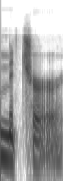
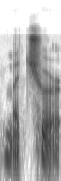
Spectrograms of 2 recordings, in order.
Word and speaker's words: mature: here because you have you can say ur or chur or tour so they're all correct just pick one that you like i say mature it's probably the laziest because you don't have to round your lips like uh or mature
